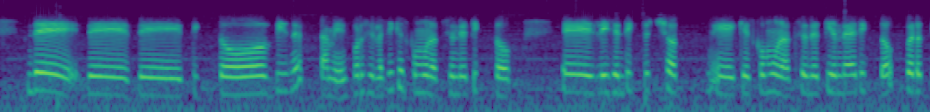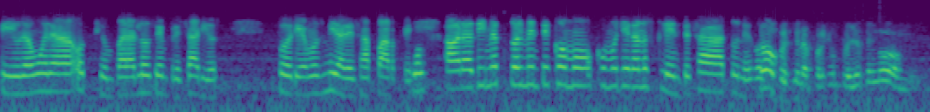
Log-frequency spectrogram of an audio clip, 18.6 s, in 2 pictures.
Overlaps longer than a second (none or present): none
